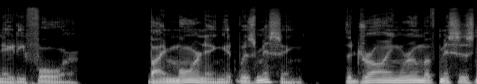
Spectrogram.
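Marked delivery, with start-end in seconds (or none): none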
